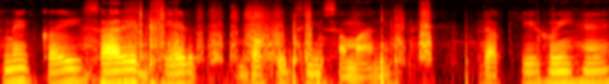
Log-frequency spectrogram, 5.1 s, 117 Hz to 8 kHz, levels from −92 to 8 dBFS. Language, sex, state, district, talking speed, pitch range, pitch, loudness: Hindi, male, Bihar, Kaimur, 120 wpm, 105-120 Hz, 115 Hz, -24 LUFS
